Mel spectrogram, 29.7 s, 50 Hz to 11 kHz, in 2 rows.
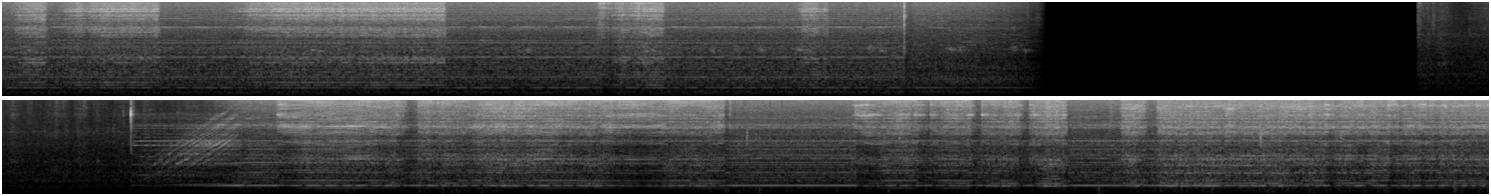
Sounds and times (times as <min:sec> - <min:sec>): Filing (rasp): 0:00.0 - 0:09.1, 0:17.0 - 0:29.7.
